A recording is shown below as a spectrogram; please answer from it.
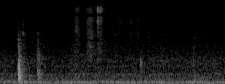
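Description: A steady low hum with a few faint clicks from tools being handled.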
